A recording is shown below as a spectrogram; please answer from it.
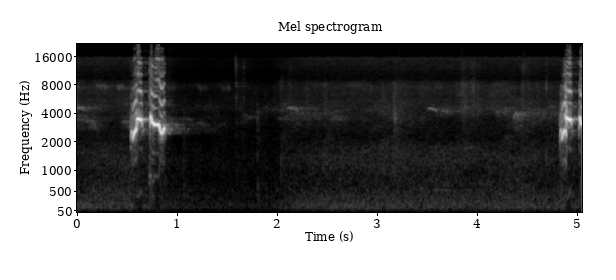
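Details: Sooty-headed bulbul singing strongly, played to entice male birds to sing along. Two crisp two-note chirped phrases about four seconds apart, separated by near silence with a soft low hum.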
